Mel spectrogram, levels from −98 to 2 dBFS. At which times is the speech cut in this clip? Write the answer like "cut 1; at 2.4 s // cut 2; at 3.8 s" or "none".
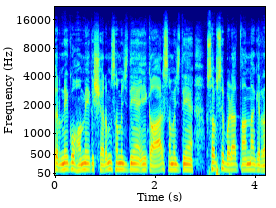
none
